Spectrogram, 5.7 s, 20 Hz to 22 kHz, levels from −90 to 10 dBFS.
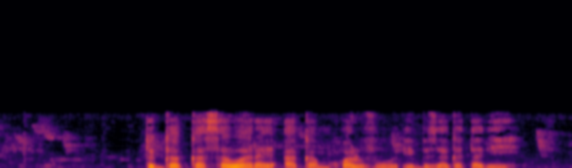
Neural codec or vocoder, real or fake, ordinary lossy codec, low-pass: none; real; AAC, 48 kbps; 7.2 kHz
